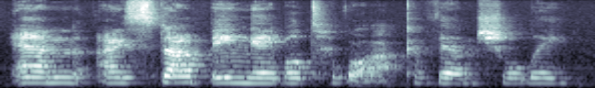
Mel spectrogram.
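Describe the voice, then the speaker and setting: Audible room echo follows a woman speaking at a fairly high pitch. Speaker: person with multiple sclerosis. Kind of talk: personal testimony and donation appeal. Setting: seated in a wheelchair. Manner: slurred speech.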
